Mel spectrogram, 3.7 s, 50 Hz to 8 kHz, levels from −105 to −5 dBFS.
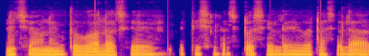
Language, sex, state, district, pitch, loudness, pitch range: Bengali, male, West Bengal, Purulia, 125 Hz, -25 LUFS, 115-130 Hz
